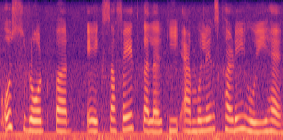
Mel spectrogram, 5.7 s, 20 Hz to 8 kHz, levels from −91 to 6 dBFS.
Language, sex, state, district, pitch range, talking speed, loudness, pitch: Hindi, female, Madhya Pradesh, Katni, 215-240 Hz, 115 wpm, -13 LUFS, 225 Hz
